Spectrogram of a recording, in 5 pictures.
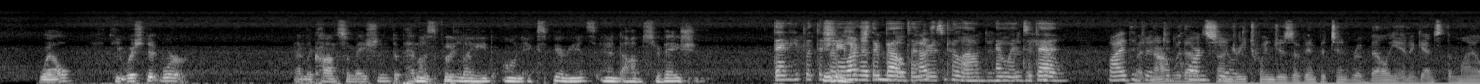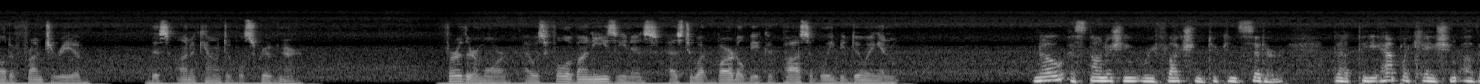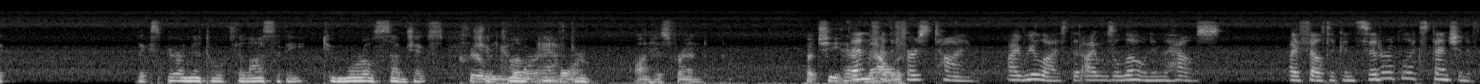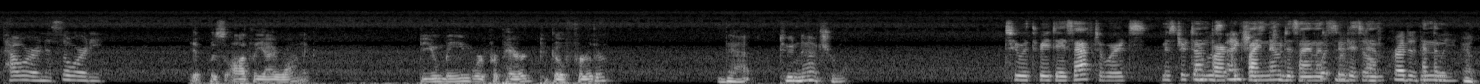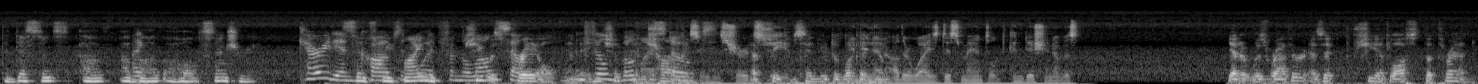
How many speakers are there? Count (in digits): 5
